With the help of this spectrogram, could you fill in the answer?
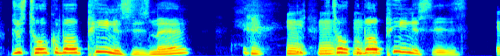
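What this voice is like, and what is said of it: Imitates another person's voice. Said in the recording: “this is like me trying to go into Donald Glover's Tracy Morgan impersonation.”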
